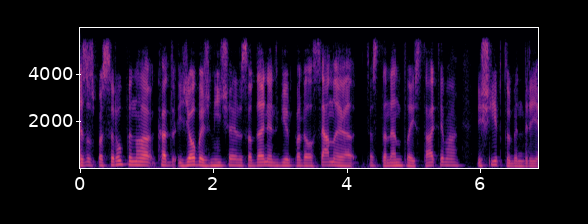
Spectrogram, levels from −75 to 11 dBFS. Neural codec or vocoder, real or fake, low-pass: codec, 24 kHz, 1 kbps, SNAC; fake; 5.4 kHz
